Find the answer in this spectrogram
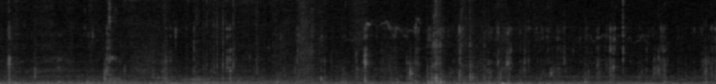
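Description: A person chewing a mouthful of club sandwich close to the microphone: short, irregular clicks of mouth and food.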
